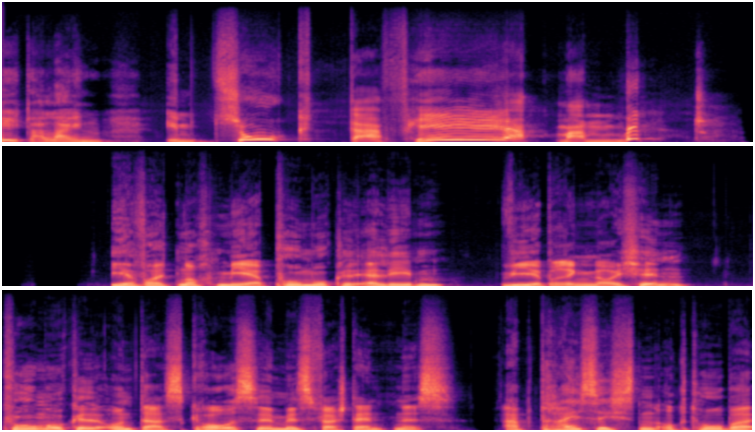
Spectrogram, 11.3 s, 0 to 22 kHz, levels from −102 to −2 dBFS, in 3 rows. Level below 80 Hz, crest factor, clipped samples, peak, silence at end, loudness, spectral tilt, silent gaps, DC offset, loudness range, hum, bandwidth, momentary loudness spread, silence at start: -62 dBFS; 18 dB; under 0.1%; -6 dBFS; 0 s; -22 LUFS; -4 dB/octave; 3.73-3.84 s, 3.91-4.12 s, 9.88-9.96 s; under 0.1%; 2 LU; none; 19 kHz; 10 LU; 0 s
